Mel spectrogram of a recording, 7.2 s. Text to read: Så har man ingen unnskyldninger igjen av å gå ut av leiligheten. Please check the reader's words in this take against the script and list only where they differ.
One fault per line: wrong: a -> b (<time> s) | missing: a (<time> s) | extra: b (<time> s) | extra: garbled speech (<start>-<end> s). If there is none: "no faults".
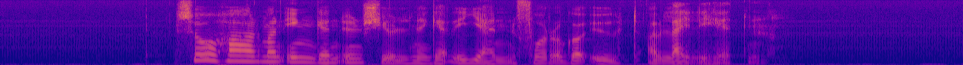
wrong: av -> for (3.9 s)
